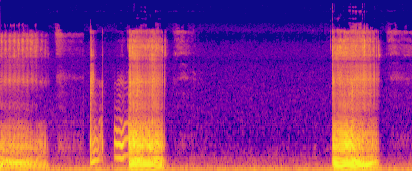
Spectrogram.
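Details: Sleeping ten-month-old American Cocker Spaniel TuTu gives deep, throaty, old-man-like snores. Heavy buzzing snore bursts are separated by near-silence, and a few brief higher nasal whines sit between the first two snores.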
